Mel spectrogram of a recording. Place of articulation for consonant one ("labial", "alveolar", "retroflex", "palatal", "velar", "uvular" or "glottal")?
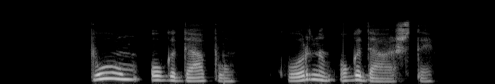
labial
